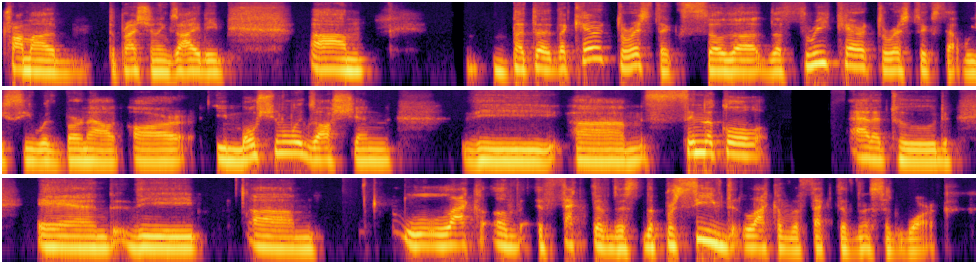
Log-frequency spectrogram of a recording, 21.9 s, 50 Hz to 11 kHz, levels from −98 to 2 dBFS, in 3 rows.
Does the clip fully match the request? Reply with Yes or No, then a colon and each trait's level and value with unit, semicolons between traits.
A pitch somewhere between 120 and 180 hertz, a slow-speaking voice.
Yes: low, 135 Hz; slow, 105 wpm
